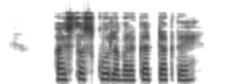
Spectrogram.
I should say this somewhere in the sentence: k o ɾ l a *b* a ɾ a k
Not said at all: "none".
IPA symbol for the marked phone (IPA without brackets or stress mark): b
